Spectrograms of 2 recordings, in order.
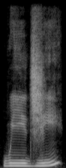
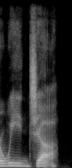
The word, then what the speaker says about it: Ouija: It's either Ouija or Ouija. I like to say Ouija just because that's what I'm familiar with. But it can be pronounced either way.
